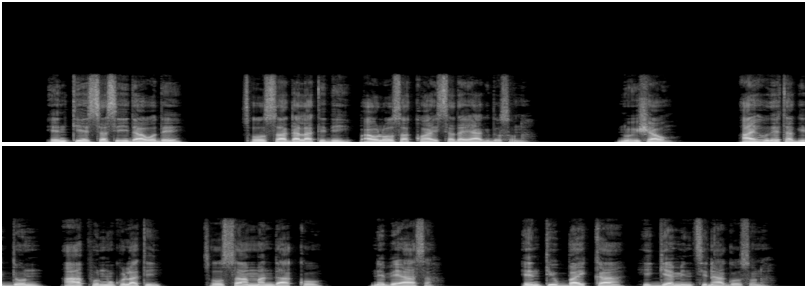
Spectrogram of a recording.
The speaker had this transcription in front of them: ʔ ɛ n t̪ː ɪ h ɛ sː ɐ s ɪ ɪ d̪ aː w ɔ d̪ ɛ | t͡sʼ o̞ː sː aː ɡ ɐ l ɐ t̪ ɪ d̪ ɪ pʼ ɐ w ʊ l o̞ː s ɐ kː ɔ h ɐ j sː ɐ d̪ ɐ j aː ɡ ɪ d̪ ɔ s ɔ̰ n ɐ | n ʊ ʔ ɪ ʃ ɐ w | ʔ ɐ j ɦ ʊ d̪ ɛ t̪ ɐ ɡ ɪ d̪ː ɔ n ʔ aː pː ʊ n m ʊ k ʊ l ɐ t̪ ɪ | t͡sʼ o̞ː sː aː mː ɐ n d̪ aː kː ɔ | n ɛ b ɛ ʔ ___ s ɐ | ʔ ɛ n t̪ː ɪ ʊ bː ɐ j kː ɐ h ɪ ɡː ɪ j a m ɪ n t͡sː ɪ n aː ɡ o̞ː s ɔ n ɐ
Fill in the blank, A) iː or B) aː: B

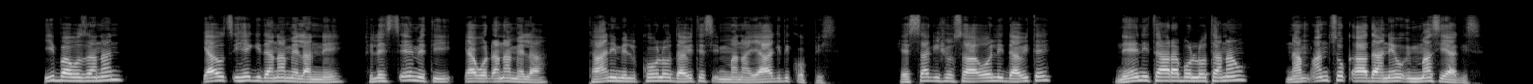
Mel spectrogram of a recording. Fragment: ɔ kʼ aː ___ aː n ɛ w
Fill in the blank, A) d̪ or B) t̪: A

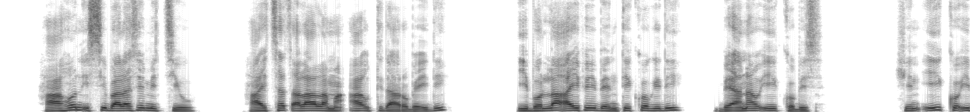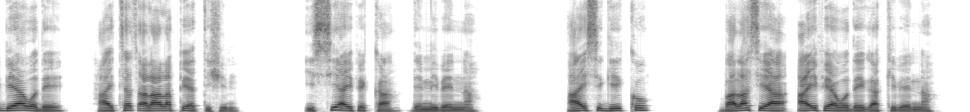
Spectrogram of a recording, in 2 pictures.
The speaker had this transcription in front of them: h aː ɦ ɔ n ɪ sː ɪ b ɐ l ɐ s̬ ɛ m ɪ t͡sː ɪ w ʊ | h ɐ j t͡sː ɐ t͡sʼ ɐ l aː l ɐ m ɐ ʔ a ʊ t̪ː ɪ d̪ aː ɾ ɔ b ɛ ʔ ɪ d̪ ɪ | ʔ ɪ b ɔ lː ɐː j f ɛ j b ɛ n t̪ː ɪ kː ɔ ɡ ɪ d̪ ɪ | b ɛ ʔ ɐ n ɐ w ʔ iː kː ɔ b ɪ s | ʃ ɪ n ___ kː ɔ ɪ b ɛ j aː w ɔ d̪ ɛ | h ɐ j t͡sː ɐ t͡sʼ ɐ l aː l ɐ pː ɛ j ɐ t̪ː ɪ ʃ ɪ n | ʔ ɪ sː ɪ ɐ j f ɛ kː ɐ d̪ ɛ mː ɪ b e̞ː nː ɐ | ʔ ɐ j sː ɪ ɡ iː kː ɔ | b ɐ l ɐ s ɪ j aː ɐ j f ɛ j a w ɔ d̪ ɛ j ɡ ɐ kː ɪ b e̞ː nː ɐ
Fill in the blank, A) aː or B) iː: B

